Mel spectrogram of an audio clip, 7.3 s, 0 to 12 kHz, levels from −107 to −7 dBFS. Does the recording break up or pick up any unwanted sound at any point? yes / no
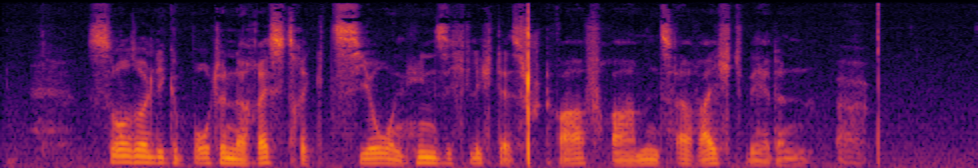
yes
